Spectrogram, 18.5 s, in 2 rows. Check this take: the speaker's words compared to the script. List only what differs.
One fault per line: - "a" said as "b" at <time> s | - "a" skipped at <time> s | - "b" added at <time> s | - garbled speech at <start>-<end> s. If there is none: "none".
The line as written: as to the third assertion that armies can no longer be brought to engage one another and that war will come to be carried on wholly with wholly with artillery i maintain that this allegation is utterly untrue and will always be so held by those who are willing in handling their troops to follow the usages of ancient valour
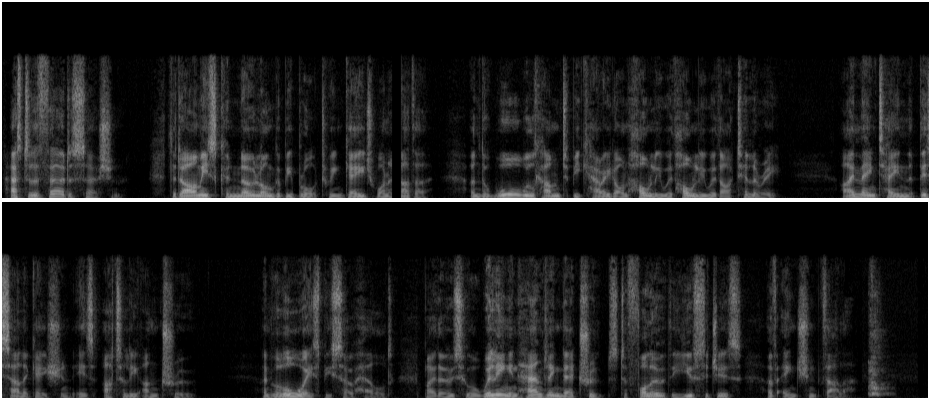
none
